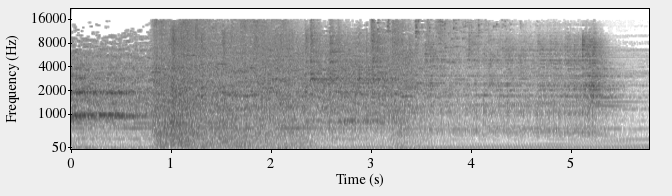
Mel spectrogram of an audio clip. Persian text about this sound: ماشین با سرعت به دیواره تونل برخورد کرد و صدای خورد شدن شیشه ها در آن پیچید.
